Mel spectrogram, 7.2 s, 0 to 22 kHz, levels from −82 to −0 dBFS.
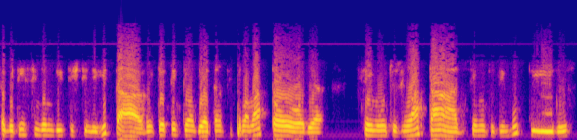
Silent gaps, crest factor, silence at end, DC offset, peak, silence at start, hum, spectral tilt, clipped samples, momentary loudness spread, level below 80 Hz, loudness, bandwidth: none; 10 dB; 0.1 s; under 0.1%; 0 dBFS; 0 s; none; -7 dB/octave; under 0.1%; 8 LU; -44 dBFS; -10 LUFS; 9.4 kHz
